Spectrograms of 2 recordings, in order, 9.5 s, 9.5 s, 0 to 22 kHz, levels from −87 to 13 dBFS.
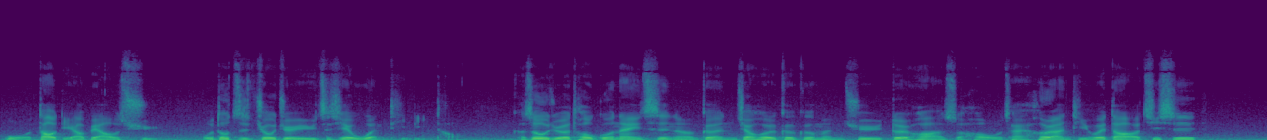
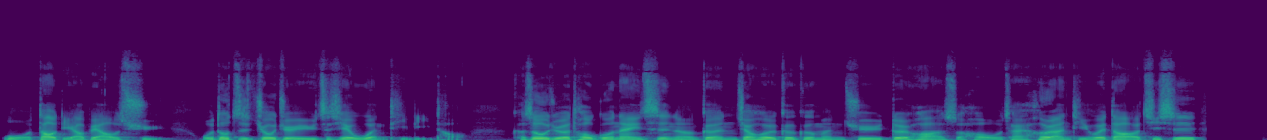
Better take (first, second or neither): second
